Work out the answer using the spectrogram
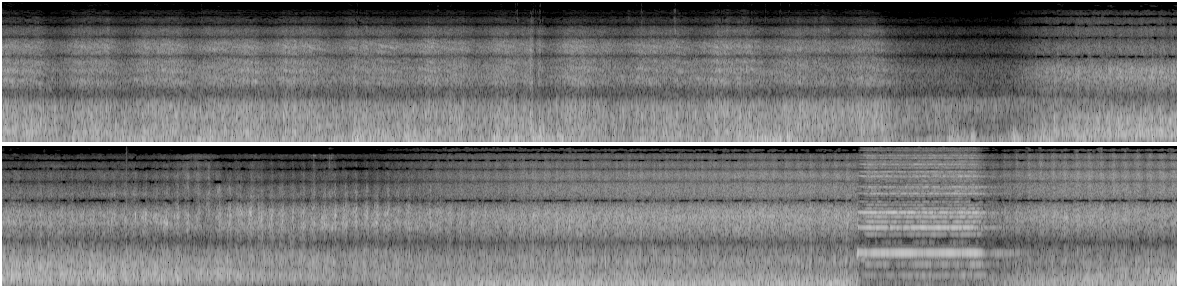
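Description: Passenger coaches rushing past at speed, their wheels clicking rhythmically over the rail joints. After a short break comes the steady running of an ALCO diesel locomotive, which sounds its horn loudly for about a second and a half near the end.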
